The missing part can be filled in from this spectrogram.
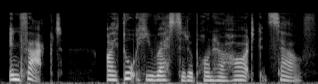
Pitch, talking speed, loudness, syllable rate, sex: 195 Hz, 190 wpm, -21 LUFS, 5.0 syllables/s, female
